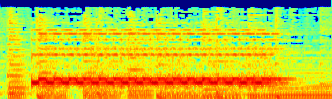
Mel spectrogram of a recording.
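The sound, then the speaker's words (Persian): A telephone rings again with a steady, bright electronic tone held for about two seconds, loud, with no voices present. “آه، ای بابا، باز دوباره این زنگ زد. ببین این تلفن رو بگیر، بگو بابام خونه نیست.”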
